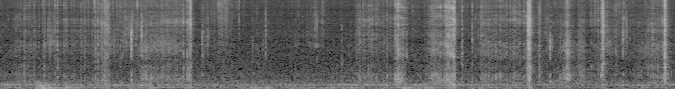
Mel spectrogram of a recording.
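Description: A solid, dry white bar of soap is held in the hand while a utility knife blade shaves curls off its face. Soft, bright scraping and crisp cutting sounds run throughout, with sharper scrapes standing out toward the end.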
